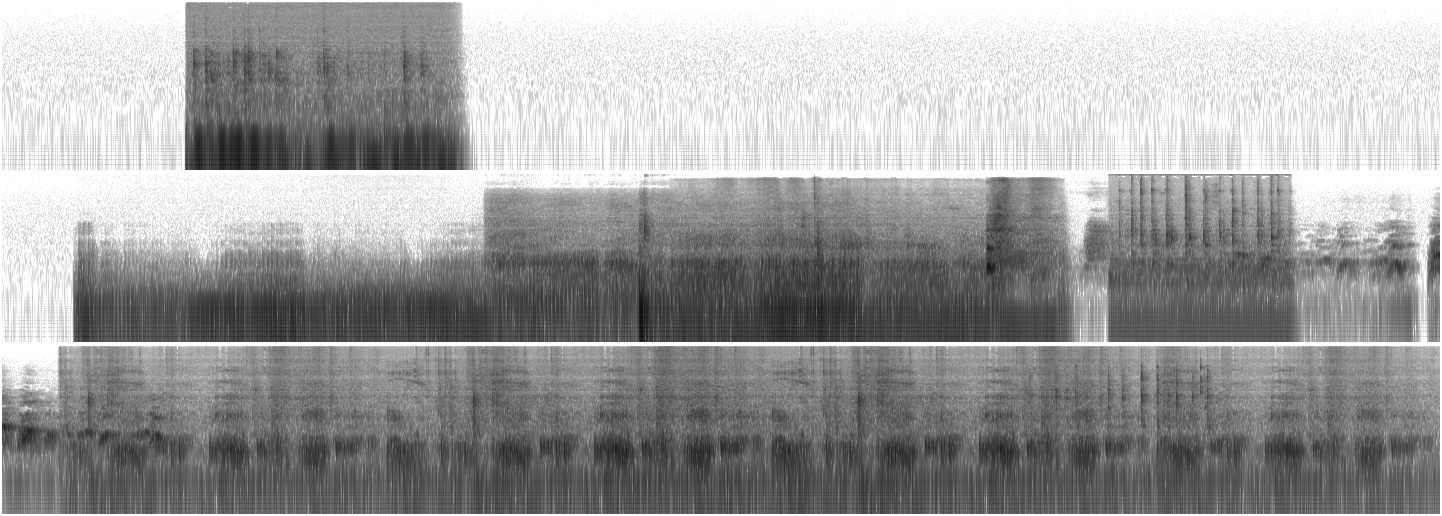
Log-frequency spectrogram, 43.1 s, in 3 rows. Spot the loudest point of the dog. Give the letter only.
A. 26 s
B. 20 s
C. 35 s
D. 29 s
D.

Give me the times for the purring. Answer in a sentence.
You can hear the purring from 15.1 to 25.0 s and from 29.3 to 43.1 s.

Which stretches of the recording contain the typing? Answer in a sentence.
The typing can be heard from 1.8 to 4.6 s, from 25.4 to 27.3 s and from 39.0 to 40.9 s.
